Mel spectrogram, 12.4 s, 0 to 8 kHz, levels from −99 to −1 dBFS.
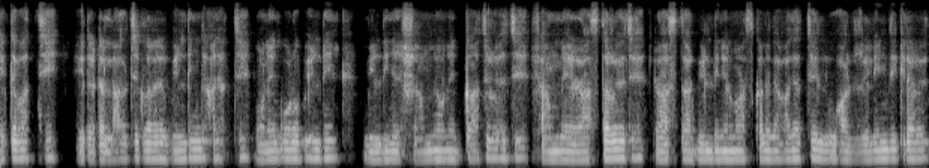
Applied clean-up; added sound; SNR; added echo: neural mask model Resemble Enhance denoiser.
